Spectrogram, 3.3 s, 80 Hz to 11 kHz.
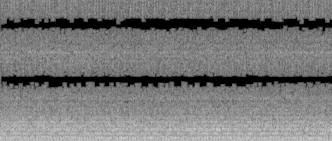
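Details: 2008 Chevy Aveo after throttle body and throttle actuator replacement, codes cleared: idle has dropped from 1500 to about 1000 rpm and is steady and even with no stumbles or hunting. Normal idle.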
